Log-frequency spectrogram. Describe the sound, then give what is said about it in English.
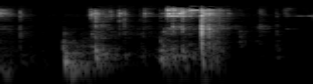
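Keys jangle briefly as a key is found to unlock a cigar humidor, a few quick, bright metallic clinks and rattles lasting about a second. “I think I locked myself out of the humidifier. Oh, wait. I got the key to the humidifier.”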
